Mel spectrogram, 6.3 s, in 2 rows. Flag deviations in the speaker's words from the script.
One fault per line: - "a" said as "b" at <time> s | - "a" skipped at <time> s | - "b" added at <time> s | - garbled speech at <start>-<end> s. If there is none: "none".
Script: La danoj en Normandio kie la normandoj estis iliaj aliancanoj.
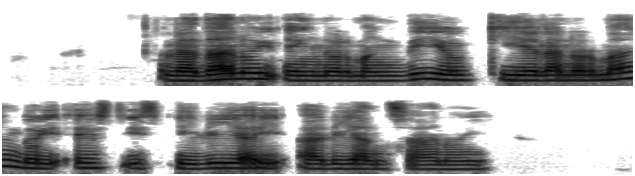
none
